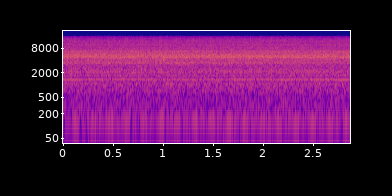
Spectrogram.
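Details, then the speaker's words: 2009 GMC Savana G3500, engine idling, listening with a stethoscope-style tool: idler pulley gives a steady, smooth hiss with soft hum, unlike the rough-sounding suspected alternator, so the idler bearing is fine. "Yeah, that sounds smooth. That one sounds very smooth."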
